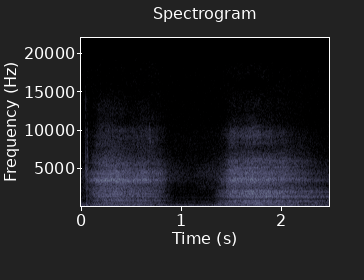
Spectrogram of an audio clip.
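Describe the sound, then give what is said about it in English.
A slow, deliberate breath: a long airy inhale through the nose, a short pause, then a long exhale out through the mouth, clear with no talking. “noticed that the breathing in through the mouth and out through the mouth is also fine, but uh, through the nose, through the mouth, and just kind of make a routine out of it, uh, kind of a ritual kind of deal just to get your mind off of things.”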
